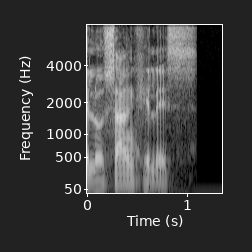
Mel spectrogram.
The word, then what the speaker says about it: Los Ángeles: Soy de Los Ángeles.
